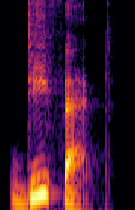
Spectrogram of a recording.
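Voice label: "defect", British English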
